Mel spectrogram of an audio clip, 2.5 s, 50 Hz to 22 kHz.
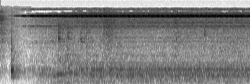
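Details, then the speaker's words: Motor on a hundred-year-old bench lathe driven by a VFD at 20 Hz with torque compensation setting changed to stop error 6 cutouts: soft start then steady hum with thin drive whine, much less rumbling. Normal motor run. "lot less rumbling and it will keep running probably forever"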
